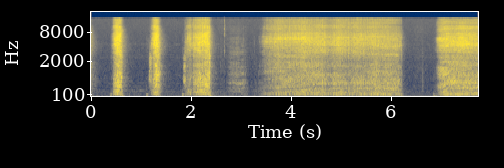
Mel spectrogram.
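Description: A bottle brush is poked into a slit in a large, solid, white melamine foam magic eraser block, giving two short, bright, rustling pushes and then a longer gritty one. It then scrapes steadily along the slit in a dense, hissing, scratchy sweep that pauses briefly and resumes until the end.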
